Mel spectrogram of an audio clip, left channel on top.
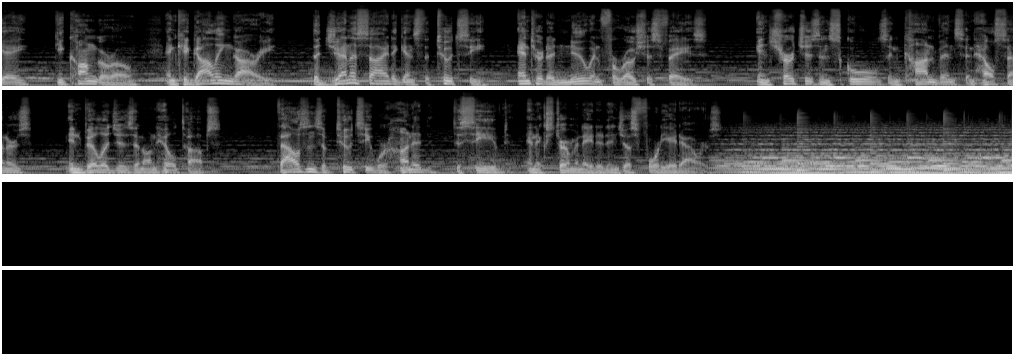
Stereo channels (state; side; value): silent; right; 63 dB below the other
